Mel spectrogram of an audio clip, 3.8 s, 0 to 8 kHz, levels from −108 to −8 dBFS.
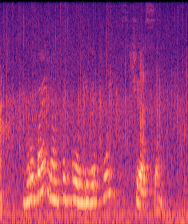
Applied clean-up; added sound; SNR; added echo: none; Applause; 20 dB; reverberation time 1.1 s.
